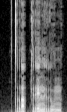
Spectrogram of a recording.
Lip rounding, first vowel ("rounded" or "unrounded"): unrounded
